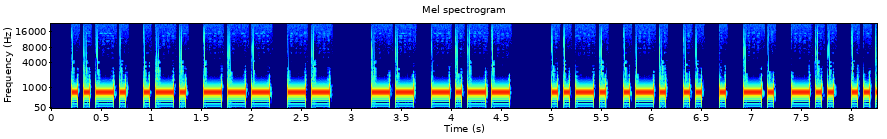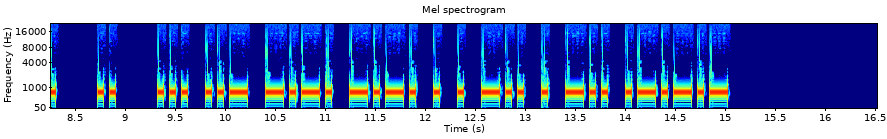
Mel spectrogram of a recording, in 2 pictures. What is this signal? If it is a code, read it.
Morse code, heard as a keyed tone, about 20 wpm, 700 Hz. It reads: FROM MY FRIENDS I SUCCEEDED.
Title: Sentences with 7-Word Phrases - 20wpm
